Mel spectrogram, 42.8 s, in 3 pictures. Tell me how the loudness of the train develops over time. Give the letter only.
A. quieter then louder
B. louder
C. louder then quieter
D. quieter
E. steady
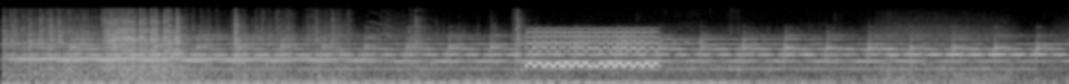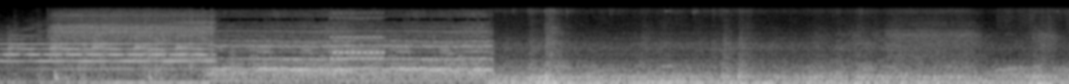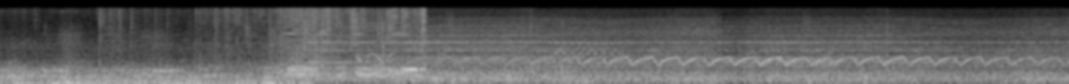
D.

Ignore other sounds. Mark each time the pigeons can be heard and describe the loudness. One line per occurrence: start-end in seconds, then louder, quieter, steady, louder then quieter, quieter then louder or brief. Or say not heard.
27.5-34.2 louder.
